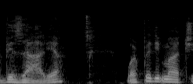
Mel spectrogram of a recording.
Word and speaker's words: Visalia: exactly what where is Visalia is am I pronouncing it right Visalia California is that corre yeah it's velia California we actually are a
